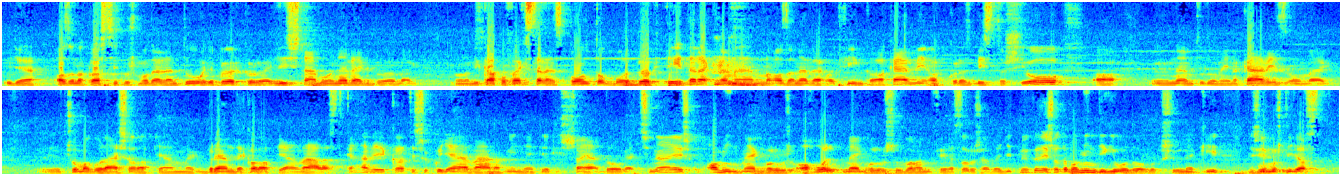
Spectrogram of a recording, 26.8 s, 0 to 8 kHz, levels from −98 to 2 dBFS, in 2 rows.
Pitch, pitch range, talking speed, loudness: 135 Hz, 125-145 Hz, 170 wpm, -13 LUFS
